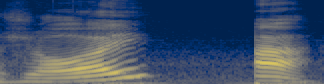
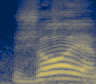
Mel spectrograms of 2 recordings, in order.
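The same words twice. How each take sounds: First: "Jói" then a clear pause before "a"; split into syllables. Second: Said in the usual way. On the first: Shown as a demonstration. Teacher spelling out syllables to the class, "Jói" pause "a". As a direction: break "Jói, a" into two beats with a gap. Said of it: "Priorize o ditongo". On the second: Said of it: "a mesma coisa".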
